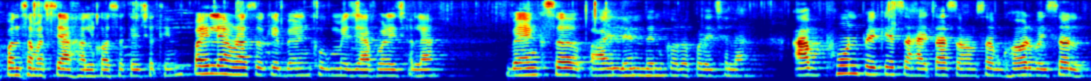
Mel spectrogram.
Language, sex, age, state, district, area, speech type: Maithili, female, 18-30, Bihar, Muzaffarpur, rural, spontaneous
